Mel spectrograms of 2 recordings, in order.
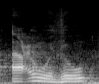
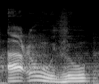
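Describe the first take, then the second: No difference in how they are said.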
